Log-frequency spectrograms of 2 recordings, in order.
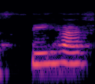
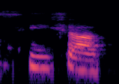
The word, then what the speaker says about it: C#: सी हैश is pronounce सी शार्प।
